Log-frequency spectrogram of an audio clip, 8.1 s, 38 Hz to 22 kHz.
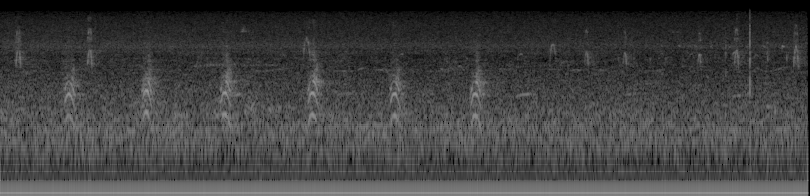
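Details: Short, clipped notes from a blue-winged teal repeated at an even pace of about one per second, recorded at Foam Lake, Saskatchewan, 23 May 2013; thin high chips and a quiet hiss lie behind.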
